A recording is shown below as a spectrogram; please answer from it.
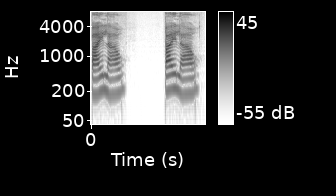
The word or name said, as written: bailao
